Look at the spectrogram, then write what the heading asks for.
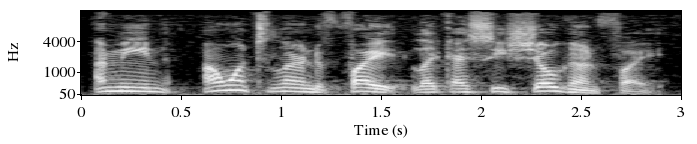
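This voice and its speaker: A man's voice: on the high side, expressive, moderate pace, voice pushed up. A man reading an audiobook as an eager, earnest young male superhero trainee who tends to plead. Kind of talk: audiobook character dialogue.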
